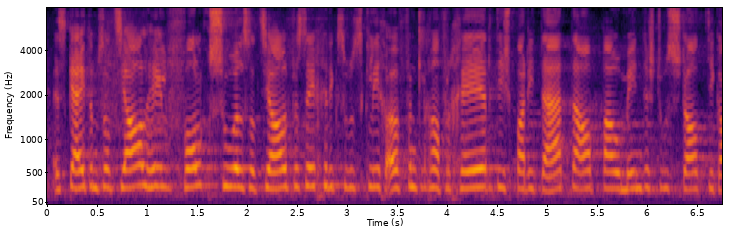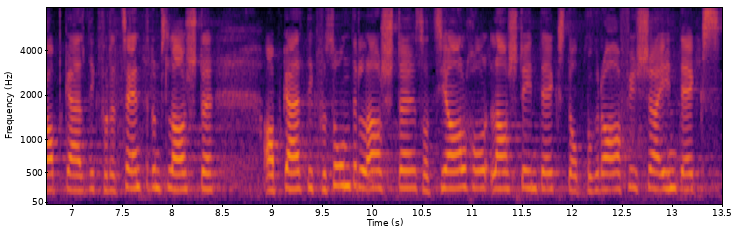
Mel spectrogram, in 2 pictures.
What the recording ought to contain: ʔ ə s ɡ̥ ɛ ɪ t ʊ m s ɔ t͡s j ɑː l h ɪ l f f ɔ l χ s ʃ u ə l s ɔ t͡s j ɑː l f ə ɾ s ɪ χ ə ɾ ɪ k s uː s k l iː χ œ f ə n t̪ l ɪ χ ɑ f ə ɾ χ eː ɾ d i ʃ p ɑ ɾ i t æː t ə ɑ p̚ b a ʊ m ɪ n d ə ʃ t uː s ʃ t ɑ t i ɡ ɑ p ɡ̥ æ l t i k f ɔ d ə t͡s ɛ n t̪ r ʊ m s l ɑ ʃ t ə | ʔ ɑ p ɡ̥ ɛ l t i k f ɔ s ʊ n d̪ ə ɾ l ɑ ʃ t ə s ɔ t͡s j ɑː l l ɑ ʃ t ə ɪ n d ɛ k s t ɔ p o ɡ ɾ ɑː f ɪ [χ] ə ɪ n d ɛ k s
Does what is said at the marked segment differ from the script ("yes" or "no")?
yes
